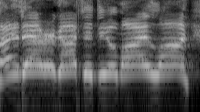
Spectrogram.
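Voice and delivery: very high, loud tantrum scream. Retelling how he screamed as everyone took a bow, retelling a scream. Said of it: "And he screams".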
